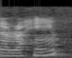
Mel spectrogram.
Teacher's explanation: This actually means that the ra is a sun letter, and so the lam will become a sun lam. It will be dropped when reading.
